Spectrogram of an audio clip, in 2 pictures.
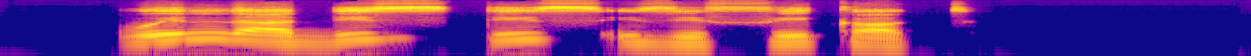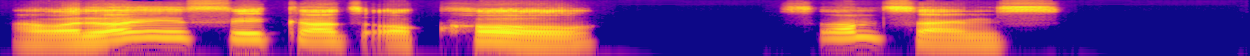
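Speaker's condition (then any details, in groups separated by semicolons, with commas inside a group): No condition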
